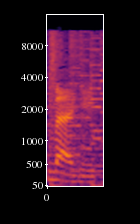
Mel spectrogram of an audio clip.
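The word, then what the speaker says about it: Maggey: how her name sounded oh so it is pronounced Maggie all right but your honor when it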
